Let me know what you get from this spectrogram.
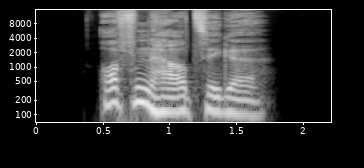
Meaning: inflection of offenherzig: 1. strong/mixed nominative/accusative feminine singular 2. strong nominative/accusative plural 3. weak nominative all-gender singular
- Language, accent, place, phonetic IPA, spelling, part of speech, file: German, Germany, Berlin, [ˈɔfn̩ˌhɛʁt͡sɪɡə], offenherzige, adjective, De-offenherzige.ogg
